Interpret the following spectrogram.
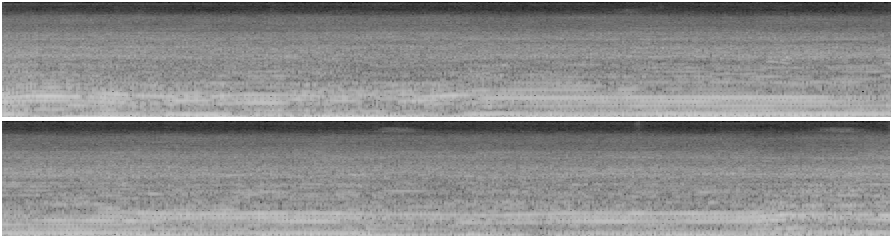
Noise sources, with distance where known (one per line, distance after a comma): chainsaw, near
